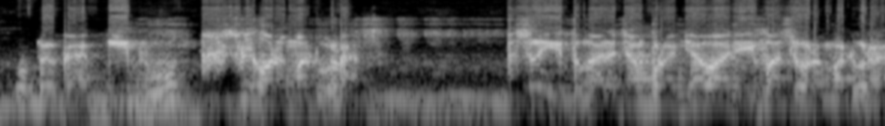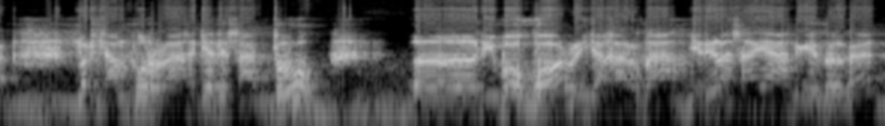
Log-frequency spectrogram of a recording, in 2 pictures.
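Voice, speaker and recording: A middle-aged man from Indonesia talks in a loose, rambling way and often stops to correct himself mid-sentence. His voice sits a little high and rings very bright. A faint hiss of noise runs underneath. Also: expressive, moderate pace, poor audio. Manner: rambling, self-correcting, chuckling. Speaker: guest. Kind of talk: casual alumni chat.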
